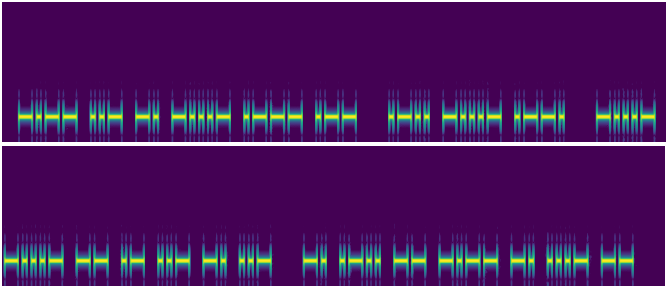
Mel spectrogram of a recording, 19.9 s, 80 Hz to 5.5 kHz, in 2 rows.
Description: Morse code, heard as a keyed tone, about 18 wpm, 550 Hz. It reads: YUN<BT>JW L<BT>P <BT><BT>MAUNU NLMYNVM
